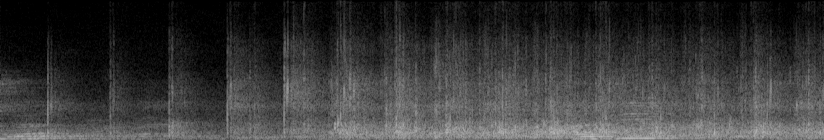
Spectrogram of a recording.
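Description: A gathering clapping: a few separate claps at first, building about a second in to dense applause.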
